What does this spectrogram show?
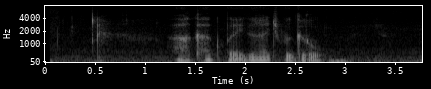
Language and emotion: Russian, neutral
